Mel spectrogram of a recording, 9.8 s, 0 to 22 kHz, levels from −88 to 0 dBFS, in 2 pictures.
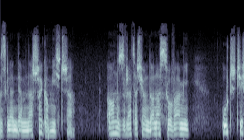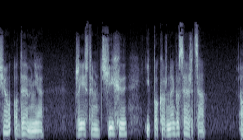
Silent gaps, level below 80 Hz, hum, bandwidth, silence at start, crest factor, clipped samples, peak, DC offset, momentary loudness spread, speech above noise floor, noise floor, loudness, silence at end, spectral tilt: none; -54 dBFS; none; 12.5 kHz; 0 s; 16 dB; under 0.1%; -2 dBFS; under 0.1%; 9 LU; 36 dB; -53 dBFS; -16 LUFS; 0 s; -3.5 dB/octave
